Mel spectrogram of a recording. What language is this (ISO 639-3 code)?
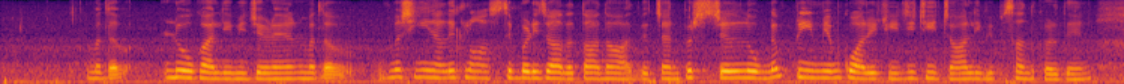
doi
